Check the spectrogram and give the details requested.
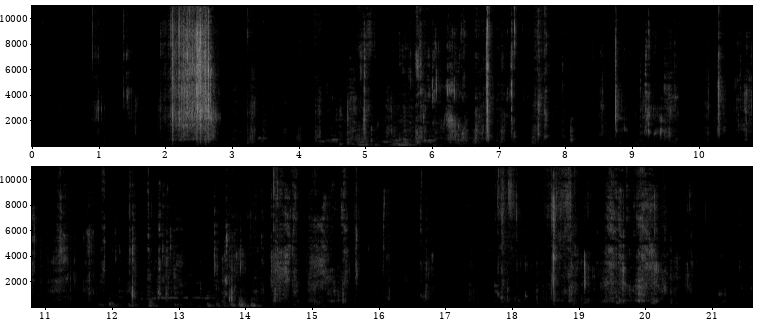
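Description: Close-up chewing and crunching of rice, chicken curry and fresh greens eaten by hand, with scattered small clicks and mouth sounds and one louder burst a little over two seconds in.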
